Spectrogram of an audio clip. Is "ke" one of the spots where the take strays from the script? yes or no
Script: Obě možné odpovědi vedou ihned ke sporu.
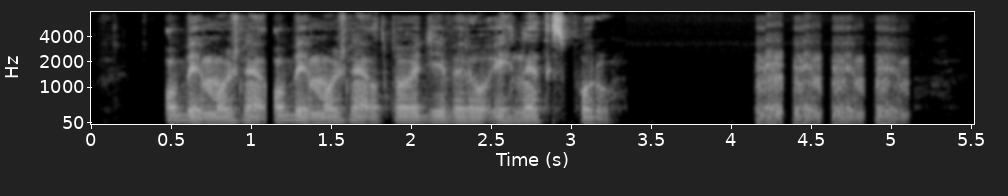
yes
